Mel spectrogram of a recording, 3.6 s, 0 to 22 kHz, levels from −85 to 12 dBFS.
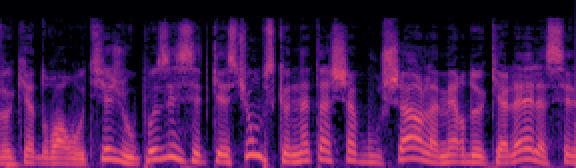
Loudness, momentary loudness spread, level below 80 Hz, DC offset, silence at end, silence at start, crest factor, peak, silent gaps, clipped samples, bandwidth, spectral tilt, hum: -24 LUFS; 3 LU; -50 dBFS; under 0.1%; 0 s; 0 s; 12 dB; -12 dBFS; none; under 0.1%; 14 kHz; -4 dB/octave; none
